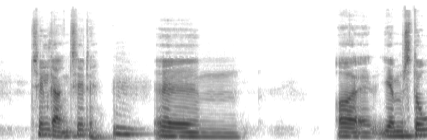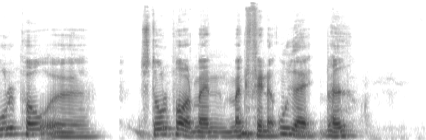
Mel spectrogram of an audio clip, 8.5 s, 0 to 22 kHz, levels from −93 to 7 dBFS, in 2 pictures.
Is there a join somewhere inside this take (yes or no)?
no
